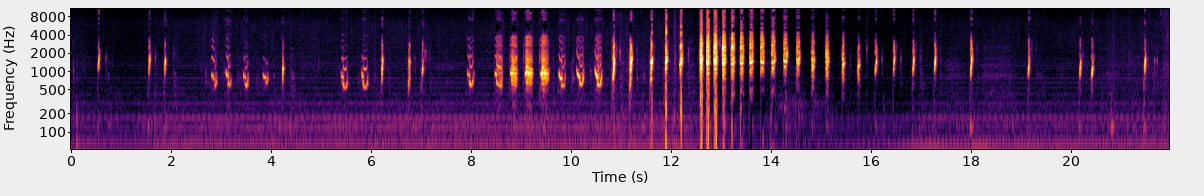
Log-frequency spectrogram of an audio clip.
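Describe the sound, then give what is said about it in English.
A turkey fly-down cackle, imitated to copy a hen flying off her roost limb. Many sharp clucks start sparse and uneven, speed up into a rapid run near the middle, then slow and spread out again. “the fly down cackle is you're cutting at a pitch and rhythm like a turkey flying out of the limb, almost like the hen is getting kicked in the butt out of the limb, and it sounds like this.”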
